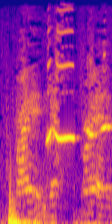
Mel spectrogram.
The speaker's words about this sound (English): Somebody quit whistling that shit.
